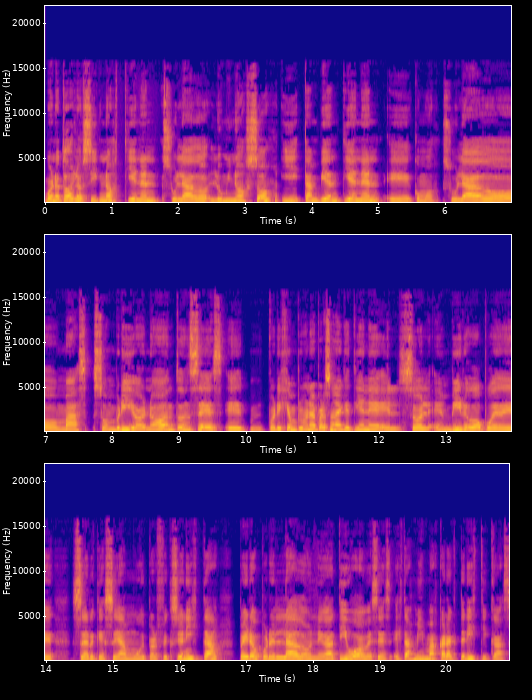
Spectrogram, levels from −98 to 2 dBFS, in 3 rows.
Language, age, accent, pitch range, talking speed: Spanish, 20-39, Argentinian, 215-270 Hz, 130 wpm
